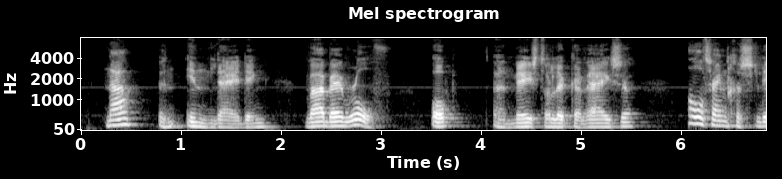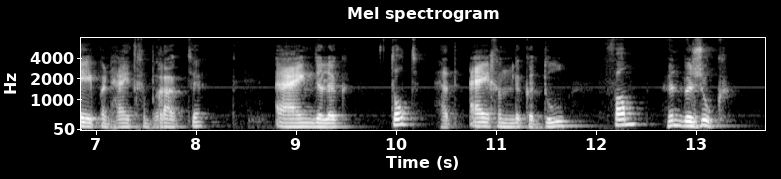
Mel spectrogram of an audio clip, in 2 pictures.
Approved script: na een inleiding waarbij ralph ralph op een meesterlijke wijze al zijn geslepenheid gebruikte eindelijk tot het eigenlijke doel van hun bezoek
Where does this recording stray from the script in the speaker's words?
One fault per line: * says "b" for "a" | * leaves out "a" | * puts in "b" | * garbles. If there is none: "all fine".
* leaves out "ralph"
